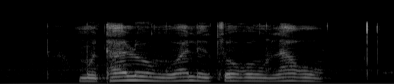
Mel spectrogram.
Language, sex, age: Northern Sotho, male, 22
